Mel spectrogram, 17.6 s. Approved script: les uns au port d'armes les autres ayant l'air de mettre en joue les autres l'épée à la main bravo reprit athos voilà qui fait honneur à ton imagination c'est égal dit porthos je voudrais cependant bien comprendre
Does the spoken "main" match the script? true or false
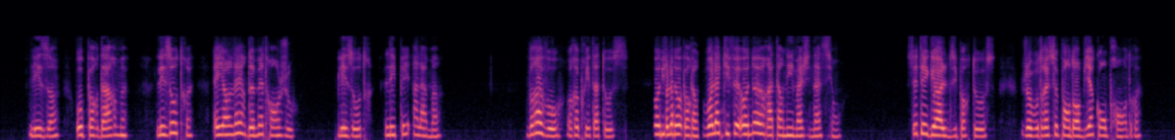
true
